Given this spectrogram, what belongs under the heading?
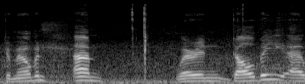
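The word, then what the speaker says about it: Dalby: Um, we're in Dolby, uh, which is spelled D A L, but it's pronounced Dole. And I, uh, asked Susan, how many people would be living in Dolby?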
